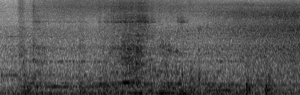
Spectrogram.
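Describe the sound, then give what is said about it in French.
A suburban commuter train on RER line B rumbles steadily at the old Saint-Rémy-lès-Chevreuse station, the line's terminus, with a low droning hum, faint electric whine and a couple of sharp metallic clunks near the end; no one speaks. “Alors aujourd'hui, on est dans la gare de Saint-Rémy-les-Chevreuses. C'est une gare ancienne, c'est la ligne B du RER qui la dessert, elle en est le terminus.”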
